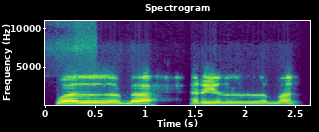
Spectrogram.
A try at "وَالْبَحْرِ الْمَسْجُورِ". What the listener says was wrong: Ya, tebal apa tipis ini? Ya, tebal. haknya sama sin, antum masih belum kelihatan rokhawanya, alirannya. Wal bah, ah, wal bahril masjuro, masjuro.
